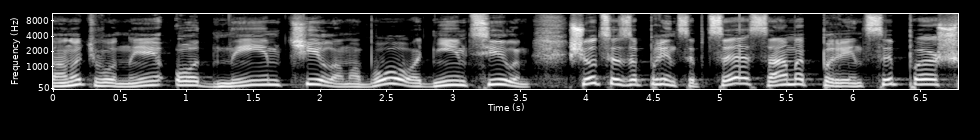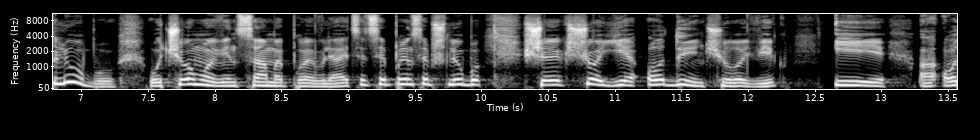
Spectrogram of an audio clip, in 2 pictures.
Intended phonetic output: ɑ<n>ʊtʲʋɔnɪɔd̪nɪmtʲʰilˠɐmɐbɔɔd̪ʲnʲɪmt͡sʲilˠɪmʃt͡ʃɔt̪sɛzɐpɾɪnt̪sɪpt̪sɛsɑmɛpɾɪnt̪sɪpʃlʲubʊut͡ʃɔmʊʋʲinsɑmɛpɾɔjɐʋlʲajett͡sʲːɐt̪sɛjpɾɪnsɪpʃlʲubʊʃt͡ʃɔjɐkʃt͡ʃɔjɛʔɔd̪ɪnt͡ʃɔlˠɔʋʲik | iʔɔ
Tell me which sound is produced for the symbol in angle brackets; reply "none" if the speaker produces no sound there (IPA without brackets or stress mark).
n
